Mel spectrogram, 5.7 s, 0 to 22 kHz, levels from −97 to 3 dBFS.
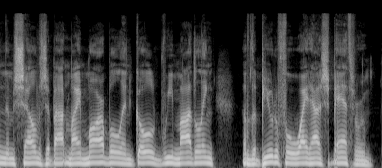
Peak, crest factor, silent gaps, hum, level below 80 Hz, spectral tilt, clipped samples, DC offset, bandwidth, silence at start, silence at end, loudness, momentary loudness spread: -8 dBFS; 12 dB; none; none; -42 dBFS; -6 dB/octave; under 0.1%; under 0.1%; 15.5 kHz; 0 s; 0.15 s; -21 LUFS; 4 LU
